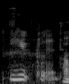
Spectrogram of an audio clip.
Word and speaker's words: Euclid: Well, I used to pronounce it as Euclid, but it's not Euclid. – Can you do two C's? – No, there's one C. Euclid. – Okay. – Spelled E-U-C-L-I-D.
